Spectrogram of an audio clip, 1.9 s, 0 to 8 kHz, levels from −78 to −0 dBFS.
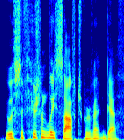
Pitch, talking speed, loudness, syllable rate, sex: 120 Hz, 225 wpm, -22 LUFS, 6.5 syllables/s, male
